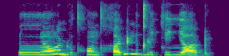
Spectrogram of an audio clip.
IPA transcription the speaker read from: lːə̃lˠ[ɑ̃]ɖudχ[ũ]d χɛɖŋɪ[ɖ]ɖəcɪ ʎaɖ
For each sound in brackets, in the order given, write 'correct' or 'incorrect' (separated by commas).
incorrect, incorrect, incorrect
